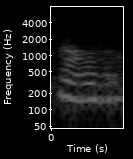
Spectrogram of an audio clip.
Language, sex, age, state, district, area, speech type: Assamese, female, 30-45, Assam, Majuli, urban, conversation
